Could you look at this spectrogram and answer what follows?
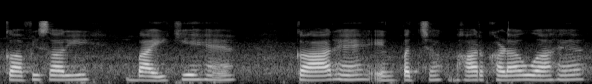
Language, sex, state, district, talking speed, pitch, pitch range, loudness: Hindi, female, Himachal Pradesh, Shimla, 120 wpm, 210 Hz, 200-220 Hz, -17 LUFS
